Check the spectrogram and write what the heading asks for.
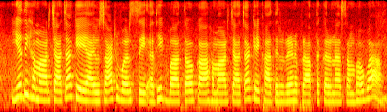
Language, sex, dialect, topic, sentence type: Bhojpuri, female, Southern / Standard, banking, statement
